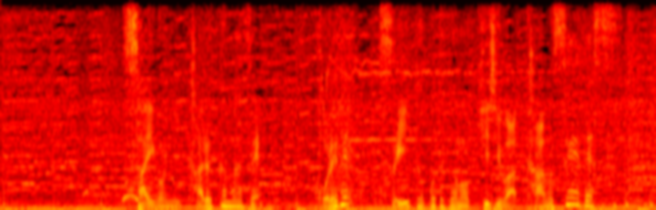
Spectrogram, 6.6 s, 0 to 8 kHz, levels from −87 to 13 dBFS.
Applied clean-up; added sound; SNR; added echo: none; Bird; 15 dB; none.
